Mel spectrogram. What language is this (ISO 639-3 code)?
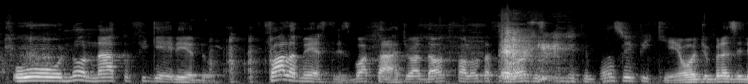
por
